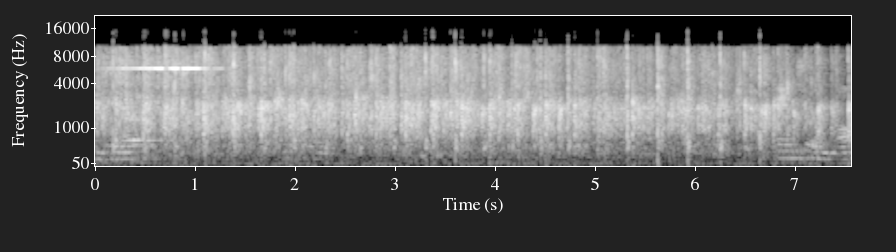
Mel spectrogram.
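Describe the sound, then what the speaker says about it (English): Applause for mayoral candidates at a public forum, a dense sustained wash of many hands clapping, loud and continuous for the full seven seconds with no pause. "let's give the candidates a round of applause for being here"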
